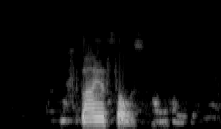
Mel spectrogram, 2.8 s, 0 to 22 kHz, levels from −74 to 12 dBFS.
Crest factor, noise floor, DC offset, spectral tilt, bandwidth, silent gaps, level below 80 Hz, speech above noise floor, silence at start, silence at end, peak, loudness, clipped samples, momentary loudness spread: 18 dB; -80 dBFS; under 0.1%; -7 dB/octave; 6.4 kHz; none; -62 dBFS; 63 dB; 0.75 s; 0.5 s; -2 dBFS; -16 LUFS; under 0.1%; 23 LU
